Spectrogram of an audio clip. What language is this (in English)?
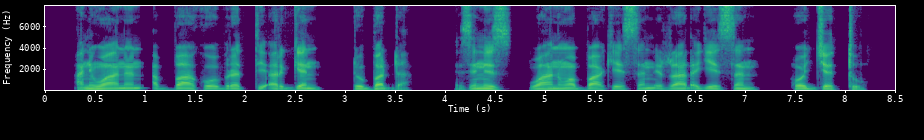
Oromo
